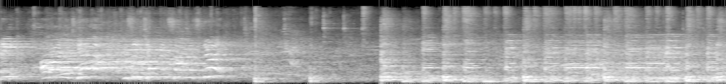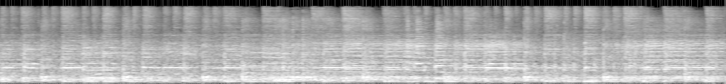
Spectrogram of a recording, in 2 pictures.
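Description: Live rock band kicking into a song with drum kit, electric guitar and bass about six seconds in, after a few seconds of voices. The band then plays on at full volume.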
